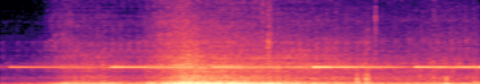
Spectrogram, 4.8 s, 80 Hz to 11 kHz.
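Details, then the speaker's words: 1992 Volvo 240DL, odometer replaced near 124,000 miles, engine already warm from driving: key start, catches promptly and settles into a steady, even idle with a faint constant whine above; normal start and idle, runs perfectly. "Let's go ahead, start it up. Just insert the key right here. And it starts up absolutely perfect."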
